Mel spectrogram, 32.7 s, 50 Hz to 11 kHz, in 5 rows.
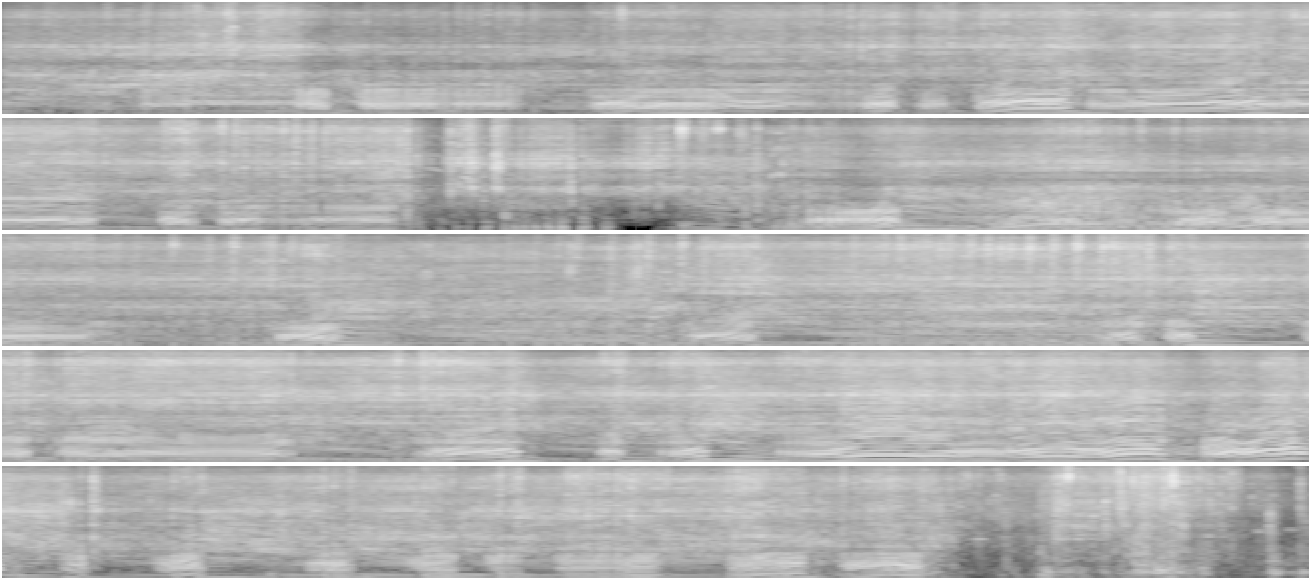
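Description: KTM 150 XC-W single-cylinder two-stroke enduro engine under riding load, revving up and down repeatedly in short bursts of throttle. It briefly eases off about nine to ten seconds in, then picks back up.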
